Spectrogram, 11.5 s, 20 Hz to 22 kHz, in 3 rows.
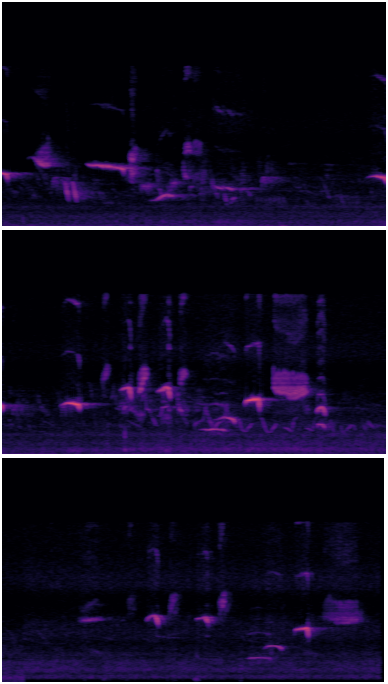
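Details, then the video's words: Collared flycatcher at Björke on Gotland, Sweden, in May 2011, singing short bursts of high, thin whistled and squeaky notes in phrases spread across the recording, with faint rural background and a low hum in the first half. "Halsbandsflugsnappare (Ficedula albicollis) Collard flycatcher"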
